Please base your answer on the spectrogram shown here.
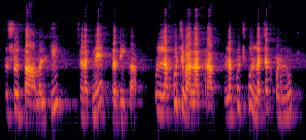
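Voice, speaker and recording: A woman's voice: a little high, animated, fast talker, pushed and bright, poor audio. A woman with a Bundelkhandi accent teaching an online lesson, explaining step by step and checking in with her students. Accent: Bundelkhandi Hindi. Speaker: Ayurveda tutor. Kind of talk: online lesson with memory tricks.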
